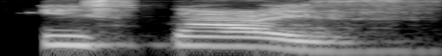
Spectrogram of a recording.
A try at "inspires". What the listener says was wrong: No, không phải là inspire mà in âm n xuống cái này. Inspires. Âm Z đâu? Có âm nữa. No, không phải in. Cái âm in của em đầu tiên là chưa rõ. Em cho âm in xuống rất là rõ.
